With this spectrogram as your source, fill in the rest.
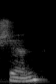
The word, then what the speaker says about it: Shin: This Hebrew number 21, Shin, it's pronounced Shin, is associated with Uranus, and in Western astrology, we already know that this planet is making its huge debut.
